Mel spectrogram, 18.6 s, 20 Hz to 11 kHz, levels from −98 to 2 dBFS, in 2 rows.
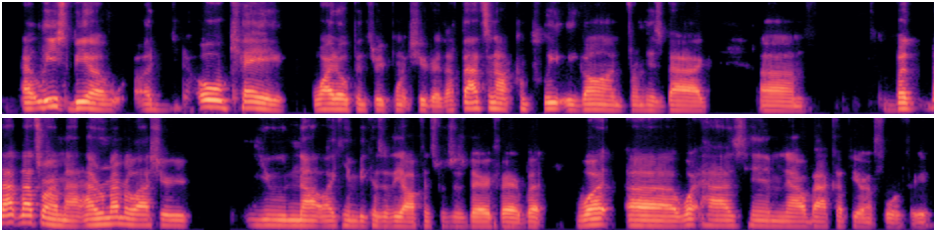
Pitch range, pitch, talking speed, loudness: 105-125 Hz, 115 Hz, 185 wpm, -24 LUFS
